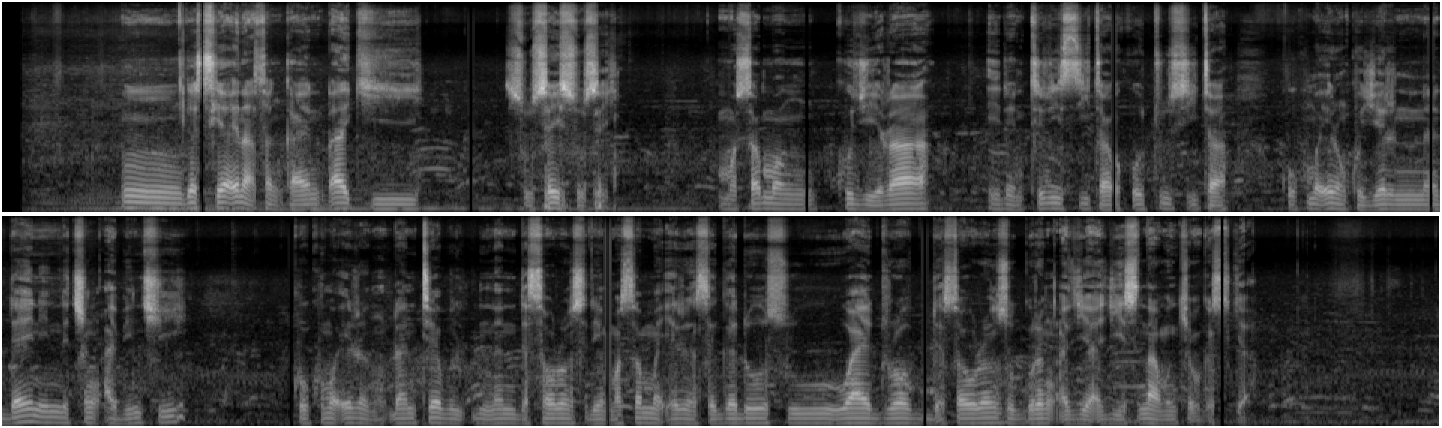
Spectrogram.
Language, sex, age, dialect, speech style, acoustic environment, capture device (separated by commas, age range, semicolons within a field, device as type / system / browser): Hausa, male, 25-34, Nigeria - Katsina, focused, silence, mobile / Linux / Chrome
